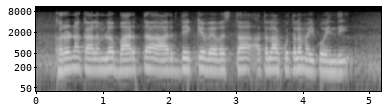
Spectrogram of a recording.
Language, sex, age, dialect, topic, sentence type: Telugu, male, 18-24, Utterandhra, banking, statement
